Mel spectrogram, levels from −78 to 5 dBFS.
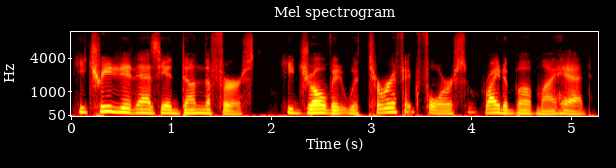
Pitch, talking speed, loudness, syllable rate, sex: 135 Hz, 205 wpm, -19 LUFS, 5.4 syllables/s, male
